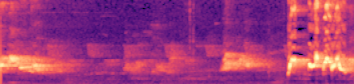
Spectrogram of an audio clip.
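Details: Long song from a red-whiskered bulbul in a light, wild-style manner: smeared echoing phrases fading in and out, then a loud, bright, bubbling burst of notes at the end.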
